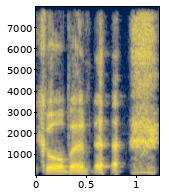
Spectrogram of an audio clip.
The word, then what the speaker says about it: Cockburn: My Pal Barry Coburn or was it cockburn hot knob before he changed the pronunciation to Coburn yes um yes that's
